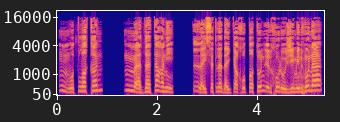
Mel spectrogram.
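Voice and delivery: "مطلقا؟" flung back high and rising in alarm. Acted. Woman panics at her rescuer, high and alarmed. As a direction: panic creeping in, disbelieving. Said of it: "هاتفة في ذعر وارتياع".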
